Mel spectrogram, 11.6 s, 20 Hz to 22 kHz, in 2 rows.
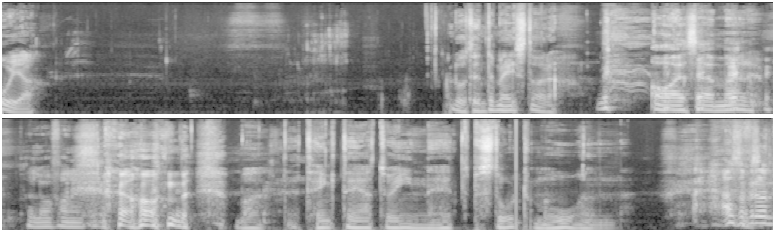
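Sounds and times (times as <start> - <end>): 
speech: 0.0 - 0.3, 3.3 - 11.5
wet mouth noises from someone sipping a cola: 0.4 - 3.5
laughter: 4.5 - 7.8, 10.8 - 11.5.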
